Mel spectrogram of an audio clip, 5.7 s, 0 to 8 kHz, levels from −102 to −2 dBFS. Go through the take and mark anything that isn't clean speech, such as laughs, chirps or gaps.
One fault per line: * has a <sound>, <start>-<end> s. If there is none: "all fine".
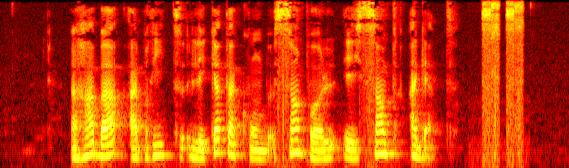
* has a laugh, 4.8-5.2 s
